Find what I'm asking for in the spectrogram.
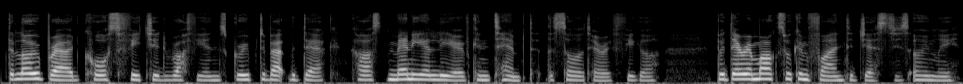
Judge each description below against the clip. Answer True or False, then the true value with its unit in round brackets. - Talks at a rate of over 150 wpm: True (175 wpm)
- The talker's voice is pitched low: False (205 Hz)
